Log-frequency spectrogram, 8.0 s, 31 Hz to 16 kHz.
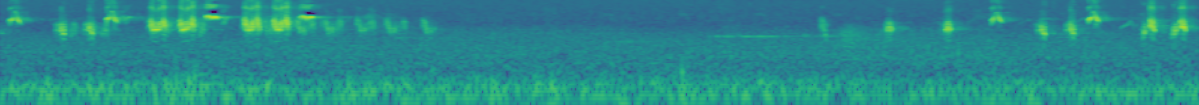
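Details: Oriental reed warbler recorded on a Sony A7M3 with a 200-600mm lens: a loud burst of harsh, scratchy chattering phrases for three seconds, a pause with a faint thin tone, then scattered rasping notes returning, steady low background hum.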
